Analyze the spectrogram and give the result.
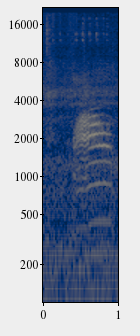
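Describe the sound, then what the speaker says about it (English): A house cat gives one drawn-out meow asking for dinner, rising and falling over a constant low room hum, close and moderately loud. "My cat thinks it's time for dinner."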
